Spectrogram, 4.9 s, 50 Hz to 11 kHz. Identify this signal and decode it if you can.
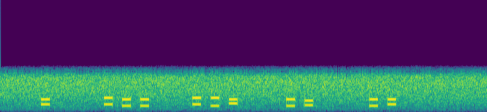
DTMF, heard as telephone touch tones, dialled by machine, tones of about 90 ms, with phone line noise. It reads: 8 922 930 24 28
